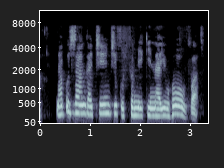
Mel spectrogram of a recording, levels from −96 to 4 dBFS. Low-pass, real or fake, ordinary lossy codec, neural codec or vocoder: 7.2 kHz; real; MP3, 96 kbps; none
